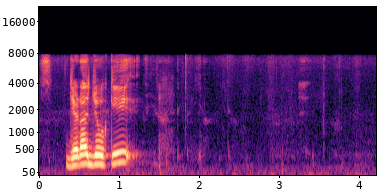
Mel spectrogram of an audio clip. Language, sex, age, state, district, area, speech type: Dogri, male, 18-30, Jammu and Kashmir, Samba, rural, spontaneous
